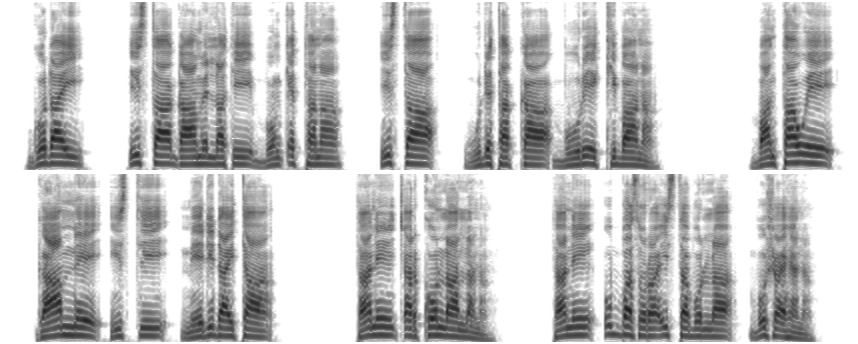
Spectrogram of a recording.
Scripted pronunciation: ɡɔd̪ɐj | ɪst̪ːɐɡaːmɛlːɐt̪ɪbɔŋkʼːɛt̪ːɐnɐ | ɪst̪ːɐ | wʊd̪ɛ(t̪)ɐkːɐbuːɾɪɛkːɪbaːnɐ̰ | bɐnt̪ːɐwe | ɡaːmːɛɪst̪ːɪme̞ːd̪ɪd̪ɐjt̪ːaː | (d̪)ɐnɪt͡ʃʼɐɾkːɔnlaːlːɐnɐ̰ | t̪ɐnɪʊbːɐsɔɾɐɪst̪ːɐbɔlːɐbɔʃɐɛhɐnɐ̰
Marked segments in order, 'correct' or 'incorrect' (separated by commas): correct, incorrect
